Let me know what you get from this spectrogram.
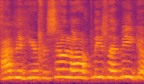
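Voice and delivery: put-on pleading girl. Girl stuck in the waiting line begging Charon, high plea. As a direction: beg the boatman like a tired little girl. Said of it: "Allie would be like".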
